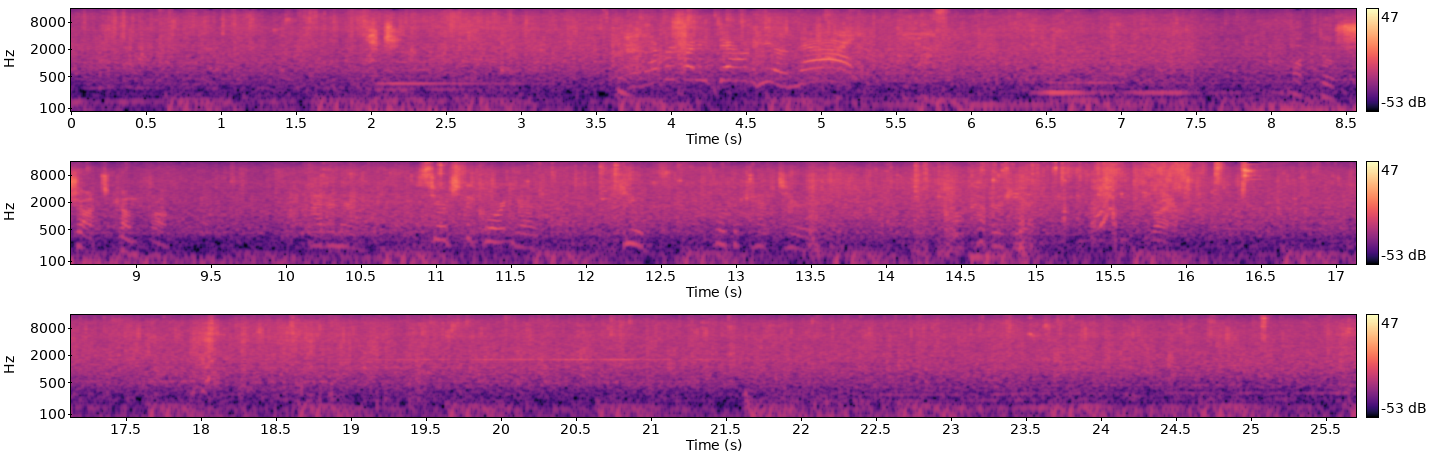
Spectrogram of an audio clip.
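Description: Tall grass rustles as someone creeps through it.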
